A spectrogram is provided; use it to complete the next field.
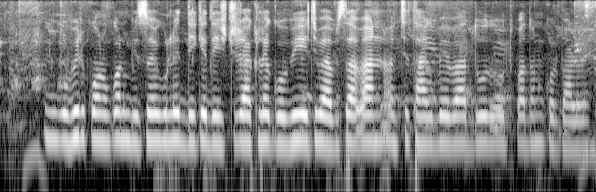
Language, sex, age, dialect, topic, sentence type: Bengali, female, 18-24, Jharkhandi, agriculture, question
